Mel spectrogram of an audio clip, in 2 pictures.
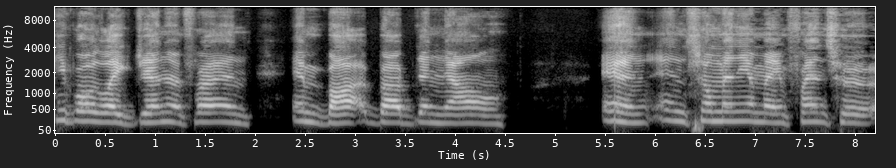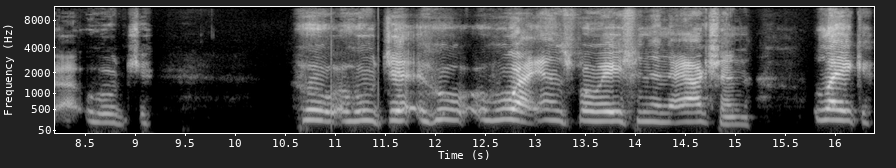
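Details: Male host with a self-described speech impediment, coached by a speech coach for years, talking live for three hours straight as a challenge; stuttering (speech disfluency).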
